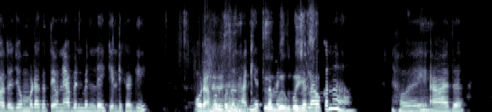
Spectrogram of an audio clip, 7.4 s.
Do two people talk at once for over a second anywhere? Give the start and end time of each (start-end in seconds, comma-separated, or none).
3.0-4.8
